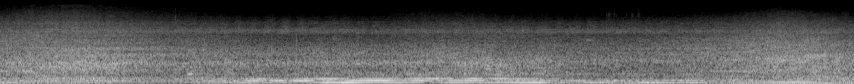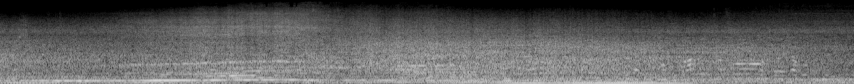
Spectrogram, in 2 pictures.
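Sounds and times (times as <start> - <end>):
vehicle engine humming: 0.0 - 17.0.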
